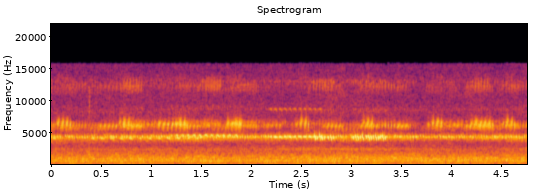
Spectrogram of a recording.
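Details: Nighttime cricket chorus outdoors: a continuous shrill ringing tone with rhythmic, evenly spaced pulses of higher chirps above it, and a brief louder close trill burst just after the midpoint.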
